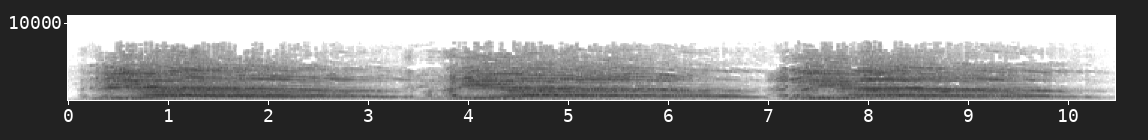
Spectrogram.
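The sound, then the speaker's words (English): A crowd at a devotional gathering loudly chanting "Hari Bol" in welcome, three long, roaring unison shouts, each swelling and then trailing off before the next begins. “we'd like to welcome Pancharatna Prabhu by very loudly and devotionally saying Hari Bol.”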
